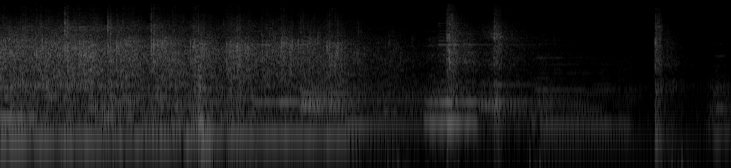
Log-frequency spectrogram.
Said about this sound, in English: Let's give these young people another round of applause. They've done a wonderful job.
